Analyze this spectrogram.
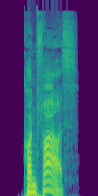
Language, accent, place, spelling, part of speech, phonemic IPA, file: German, Germany, Berlin, konphas, adjective, /kɔnˈfaːs/, De-konphas.ogg
- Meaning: in phase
